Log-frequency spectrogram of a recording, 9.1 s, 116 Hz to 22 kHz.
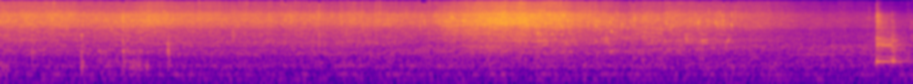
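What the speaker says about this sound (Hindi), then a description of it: "2 किलो इसके अंदर 2 लीटर पानी में डालूँगी" Two litres of water pour into a pot holding fried chicken and vegetables for hot and sour soup, a steady hissing rush that swells midway and ends with a sharp clank.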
